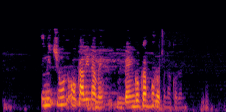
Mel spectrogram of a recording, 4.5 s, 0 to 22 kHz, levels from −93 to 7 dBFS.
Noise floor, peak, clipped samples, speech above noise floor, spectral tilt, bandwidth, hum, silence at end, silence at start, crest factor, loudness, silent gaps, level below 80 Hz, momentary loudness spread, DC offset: -66 dBFS; -2 dBFS; under 0.1%; 47 dB; -7 dB/octave; 7.8 kHz; none; 0.35 s; 0.8 s; 20 dB; -20 LUFS; none; -60 dBFS; 11 LU; under 0.1%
